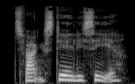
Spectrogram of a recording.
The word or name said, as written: tvangssterilisere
